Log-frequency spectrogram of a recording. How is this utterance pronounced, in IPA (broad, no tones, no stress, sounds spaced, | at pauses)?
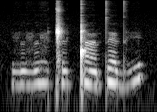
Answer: e̤ l ɛ̤ l ɛ̤ ǁ ɨ ǃ ã t̪ ɛ d̪ e̤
